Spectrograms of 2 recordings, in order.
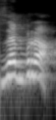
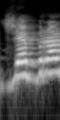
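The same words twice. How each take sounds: First: जेब्रा said with a buzzing z as in zebra; z sound. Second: जेब्रा said with a hard j as in jam; wrong j sound. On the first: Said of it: "इसके नीचे यहाँ बिंदी लगेगी". ("जेब्रा" ज़ की आवाज़ से) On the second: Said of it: "तो इसको हम जेब्रा नहीं बोलेंगे". ("जेब्रा" कठोर ज के साथ) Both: Shown as a demonstration.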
